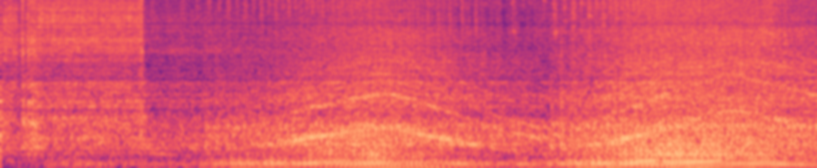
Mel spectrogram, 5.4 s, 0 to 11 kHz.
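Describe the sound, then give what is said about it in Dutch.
A Citroën 2CV engine runs with a buzzy mid-pitched drone. It revs up twice, its pitch climbing and then dropping back each time. “dat is een onmiskenbaar het geluid van de Deux Chevaux, ook wel de lelijke eend genoemd. Maar dat typische motorgeluid,”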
